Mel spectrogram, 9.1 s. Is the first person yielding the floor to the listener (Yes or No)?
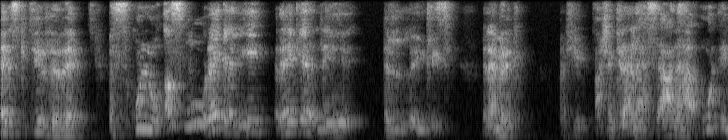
No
